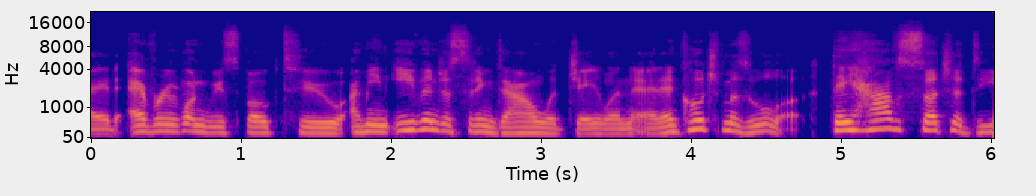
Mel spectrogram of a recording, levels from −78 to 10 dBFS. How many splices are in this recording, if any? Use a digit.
1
